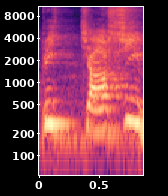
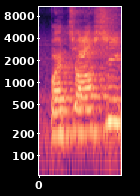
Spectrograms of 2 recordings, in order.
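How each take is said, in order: First: The first vowel is a short 'i'. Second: The first vowel is a short 'a'. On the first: The speaker calls it wrong. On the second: The speaker calls it right.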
